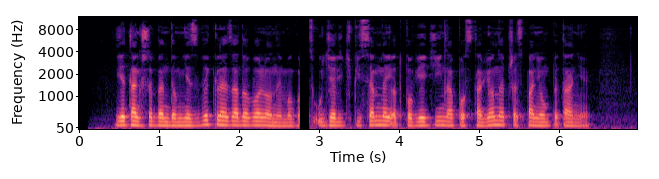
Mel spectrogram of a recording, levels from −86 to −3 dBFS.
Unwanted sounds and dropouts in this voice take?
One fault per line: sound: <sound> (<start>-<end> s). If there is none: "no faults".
sound: dropout (2.8-2.9 s)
